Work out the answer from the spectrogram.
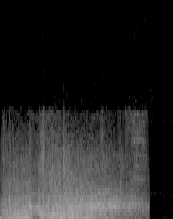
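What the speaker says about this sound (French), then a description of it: "Les forces anti-émeutes ripostent à coups de gaz lacrymogène et de grenades assourdissantes" Riot police firing stun grenades and tear gas at a besieged parliament, a loud sustained roar of blasts and crowd noise that cuts off abruptly near the end.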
